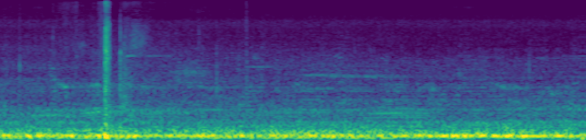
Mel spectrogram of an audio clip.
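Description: Car engine running with a low, steady rumble, and one sharp click about a second in.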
